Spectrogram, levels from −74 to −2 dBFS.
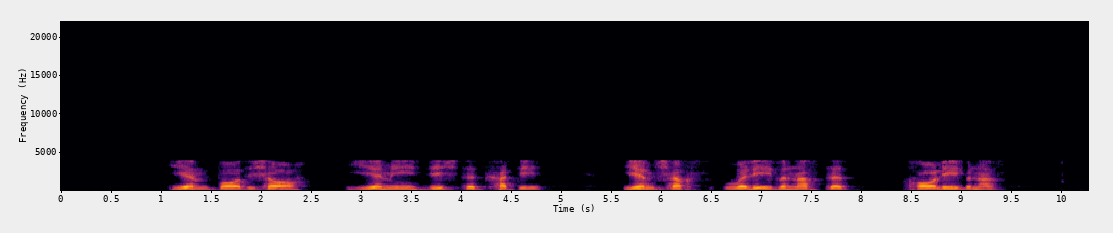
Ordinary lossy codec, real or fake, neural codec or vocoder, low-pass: AAC, 16 kbps; fake; codec, 16 kHz, 4 kbps, FunCodec, trained on LibriTTS, 50 frames a second; 7.2 kHz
